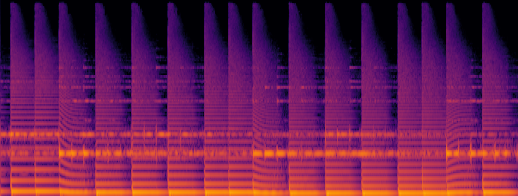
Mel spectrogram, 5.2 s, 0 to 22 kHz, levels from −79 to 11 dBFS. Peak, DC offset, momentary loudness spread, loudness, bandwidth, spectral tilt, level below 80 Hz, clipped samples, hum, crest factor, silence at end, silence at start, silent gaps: -2 dBFS; under 0.1%; 2 LU; -15 LUFS; 19 kHz; -6.5 dB/octave; -20 dBFS; under 0.1%; none; 12 dB; 0 s; 0 s; none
